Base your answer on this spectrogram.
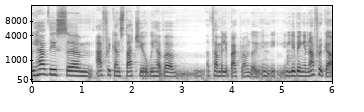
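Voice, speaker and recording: Speech comes at a moderate pace. The recording is very clean, with a silent background. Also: woman. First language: not English. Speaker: interior designer. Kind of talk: casual chat. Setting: studio.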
